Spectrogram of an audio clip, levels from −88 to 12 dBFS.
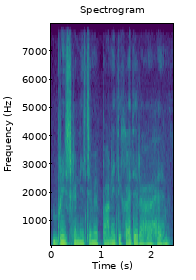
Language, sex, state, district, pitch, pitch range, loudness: Hindi, male, Arunachal Pradesh, Papum Pare, 110 Hz, 105-110 Hz, -15 LUFS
